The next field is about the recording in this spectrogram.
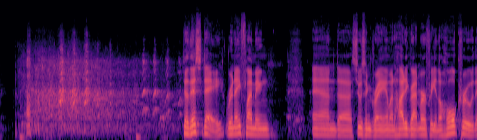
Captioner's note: laughter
